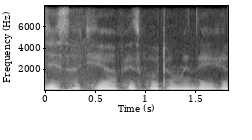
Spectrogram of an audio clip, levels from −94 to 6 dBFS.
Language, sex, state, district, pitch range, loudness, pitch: Hindi, female, Maharashtra, Chandrapur, 200-210 Hz, -16 LUFS, 205 Hz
